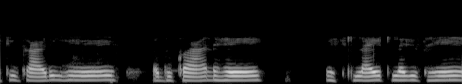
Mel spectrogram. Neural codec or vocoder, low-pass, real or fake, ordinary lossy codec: none; 3.6 kHz; real; none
